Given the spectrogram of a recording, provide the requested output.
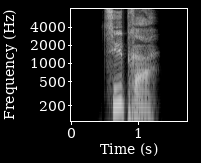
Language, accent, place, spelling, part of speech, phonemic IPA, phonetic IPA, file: German, Germany, Berlin, Zyprer, noun, /ˈtsyːpʁəʁ/, [ˈtsyːpʁɐ], De-Zyprer.ogg
- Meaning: Cypriot (A person from Cyprus or of Cypriotic descent)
